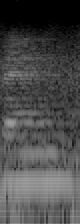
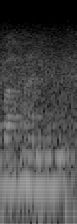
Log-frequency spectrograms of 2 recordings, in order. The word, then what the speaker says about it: बहन: Because in Delhi, it's so easy to say subah, ben, mere ko. They don't say it properly like bahan, yeah, subah.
